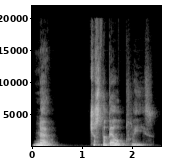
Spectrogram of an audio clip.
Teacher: this is not a question but a request so the pitch should go down at the end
